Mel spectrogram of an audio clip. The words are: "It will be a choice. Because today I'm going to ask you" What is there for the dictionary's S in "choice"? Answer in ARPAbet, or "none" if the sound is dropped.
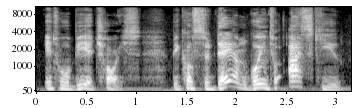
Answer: S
